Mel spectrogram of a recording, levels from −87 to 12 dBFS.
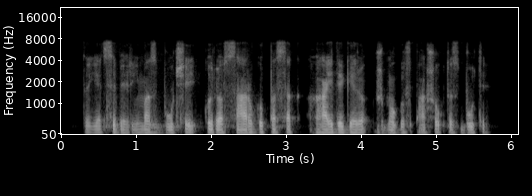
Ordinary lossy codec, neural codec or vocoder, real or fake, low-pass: Opus, 16 kbps; none; real; 7.2 kHz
